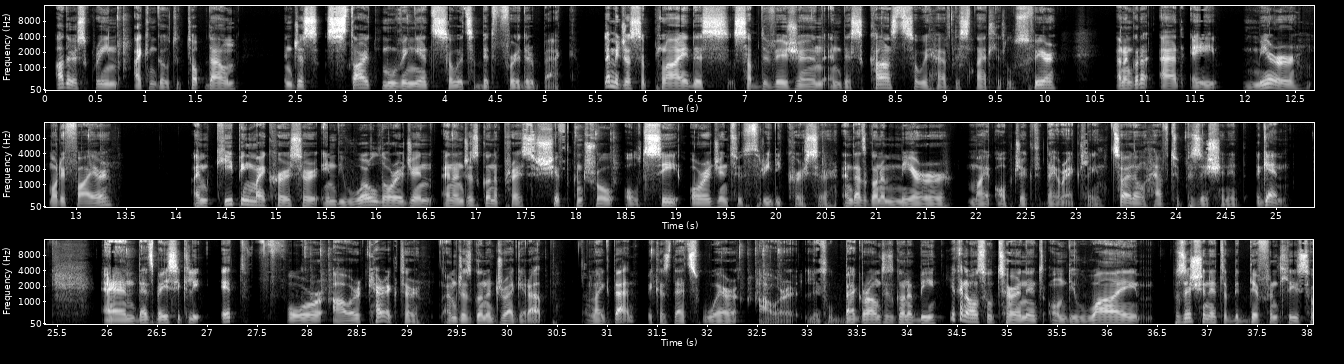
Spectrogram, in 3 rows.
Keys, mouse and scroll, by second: 2.1 KP_7, 4.3 g, 6.0 click, 8.6 ctrl+a, 9.0 ctrl+a, 9.7 Tab, 10.4 Tab, 12.4 click, 14.4 shift+s, 19.5 ctrl+alt+shift+c, 21.7 a, 24.3 middle click, 25.4 KP_1, 27.4 right click, 27.8 shift+right click, 28.1 shift+right click, 28.5 shift+middle click, 29.3 g, 31.4-32.4 shift+scroll up 2, 31.5 shift+middle click, 32.4 scroll up 1, 32.6-32.9 scroll down 2, 32.9 shift+middle click, 33.7 g, 34.4 KP_1, 35.6 r, 37.9 r.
